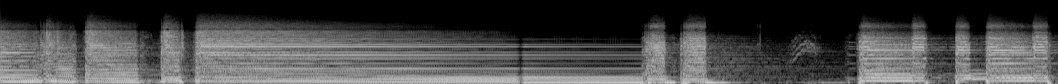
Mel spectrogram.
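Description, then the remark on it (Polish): Overdriven electric guitar through a simulated Greenback speaker cabinet, the same speakers used in a Marshall test: a loud distorted chord rings out and slowly decays, followed by short choppy chord stabs and a few more punchy strums, with no talking. “Więc dajmy greenbacki z ciekawości. Te, co były w teście Marshalla.”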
